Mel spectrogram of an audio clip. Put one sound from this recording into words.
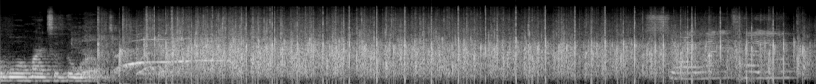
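A crowd claps and cheers in a large room.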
